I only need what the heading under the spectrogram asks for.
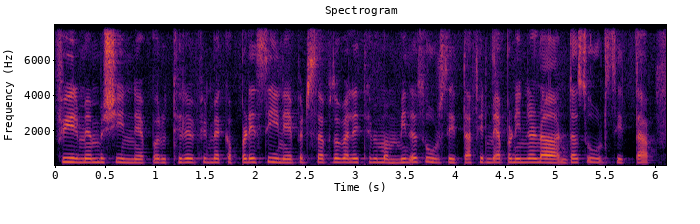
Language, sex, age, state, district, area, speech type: Dogri, female, 18-30, Jammu and Kashmir, Samba, rural, spontaneous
